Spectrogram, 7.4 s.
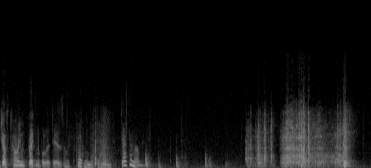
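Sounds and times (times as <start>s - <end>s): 
speech: 0.0s - 3.6s
iron window shutter being lowered: 4.9s - 7.2s.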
